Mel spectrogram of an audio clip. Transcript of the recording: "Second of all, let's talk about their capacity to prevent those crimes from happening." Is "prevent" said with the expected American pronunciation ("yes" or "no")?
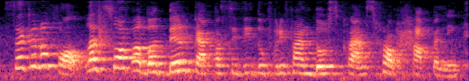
no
